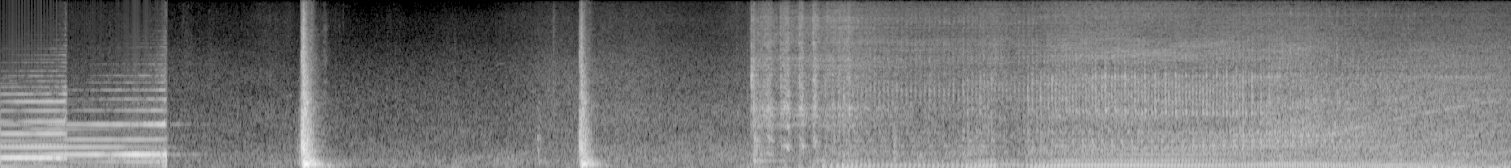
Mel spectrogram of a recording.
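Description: Two solid car door thumps a few seconds apart in a quiet space, followed by an engine turning over and settling into a steady, rumbling idle.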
